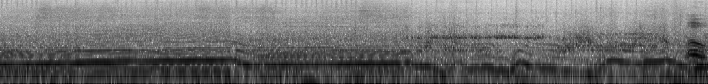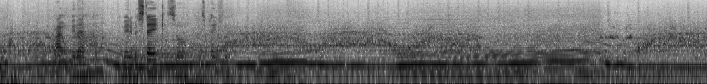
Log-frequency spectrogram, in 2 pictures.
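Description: A car engine roars steadily, rising and falling in pitch as gears shift.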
